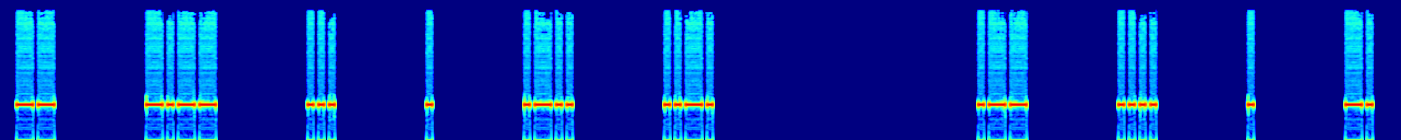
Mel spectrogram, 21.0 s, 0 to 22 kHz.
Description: Morse code, heard as a keyed tone, about 15 wpm, spaced as for 5 wpm, 1000 Hz. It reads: MYSELF WHEN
